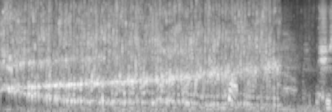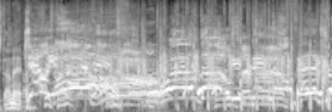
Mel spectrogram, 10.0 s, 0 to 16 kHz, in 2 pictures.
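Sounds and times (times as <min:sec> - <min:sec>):
water poured into a container over a carpet: 0:00.0 - 0:04.4
speech: 0:04.8 - 0:09.9.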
